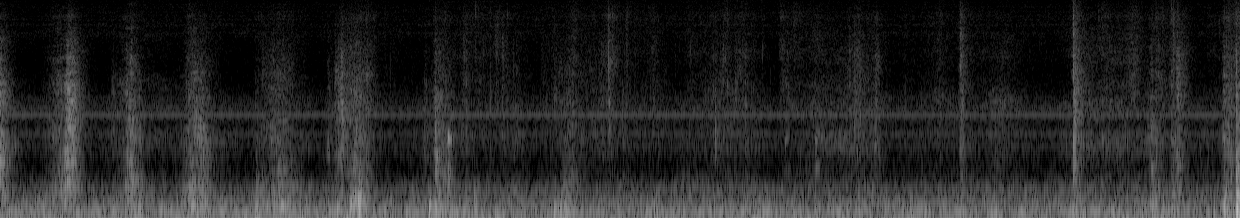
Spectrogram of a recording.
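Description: A saw rasps back and forth through meat and bone.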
